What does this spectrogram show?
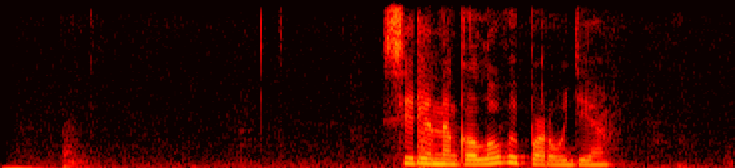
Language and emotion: Russian, neutral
